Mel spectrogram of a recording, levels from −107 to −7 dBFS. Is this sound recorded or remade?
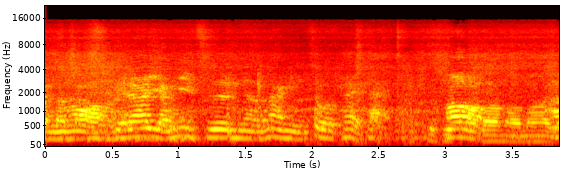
remade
